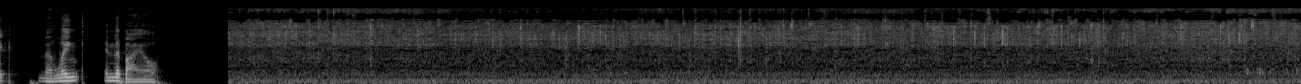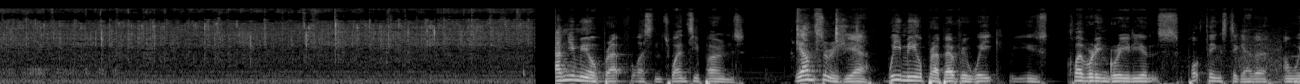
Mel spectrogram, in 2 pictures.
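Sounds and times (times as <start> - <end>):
fish sizzling in hot oil: 2.3 - 18.4.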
